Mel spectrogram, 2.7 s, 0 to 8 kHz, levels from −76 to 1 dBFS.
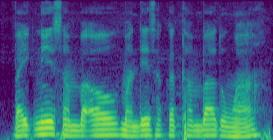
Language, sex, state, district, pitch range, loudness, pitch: Garo, male, Meghalaya, West Garo Hills, 105-115 Hz, -13 LUFS, 110 Hz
